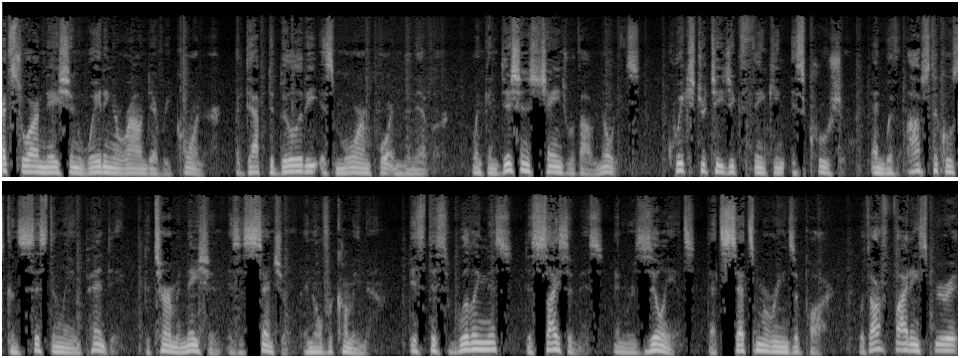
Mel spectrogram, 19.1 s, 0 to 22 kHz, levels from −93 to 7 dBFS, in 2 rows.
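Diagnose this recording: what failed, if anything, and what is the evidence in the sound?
Between 1.57 and 1.83 s, after "our nation waiting around" and before "adaptability is more important", the speech turns faint and swallowed, dipping by up to about 8 dB over roughly 150 ms. This is speech cut by the noise suppressor in call processing: it treated quiet speech as the room noise, which sits about 24 dB lower.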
